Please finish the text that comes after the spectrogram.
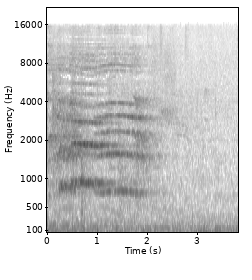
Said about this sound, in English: Good morning, folks. I think you all heard that uh, rooster caw. That's how we're going to start all the podcasts these days.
